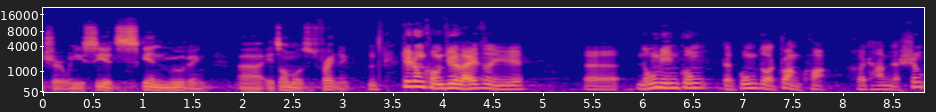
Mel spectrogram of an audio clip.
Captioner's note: speaking in Chinese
